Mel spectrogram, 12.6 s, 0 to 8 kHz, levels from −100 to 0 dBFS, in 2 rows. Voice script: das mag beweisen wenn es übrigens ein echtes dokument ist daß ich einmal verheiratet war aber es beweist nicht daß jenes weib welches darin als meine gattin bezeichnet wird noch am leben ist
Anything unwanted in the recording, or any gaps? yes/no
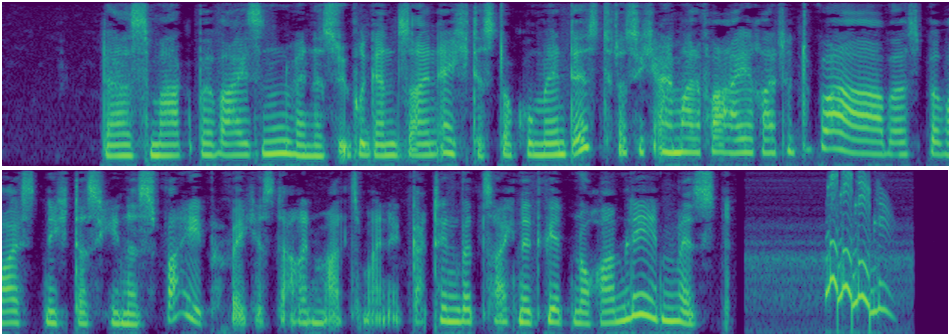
yes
